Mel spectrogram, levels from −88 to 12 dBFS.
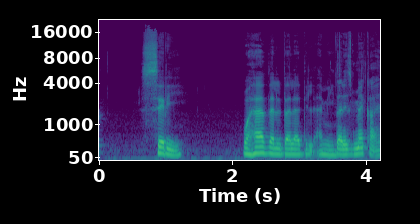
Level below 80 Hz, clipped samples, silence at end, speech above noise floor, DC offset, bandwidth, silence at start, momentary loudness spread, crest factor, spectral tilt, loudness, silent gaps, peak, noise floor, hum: -56 dBFS; under 0.1%; 0 s; 33 dB; under 0.1%; 16.5 kHz; 0.65 s; 13 LU; 16 dB; -6.5 dB/octave; -25 LUFS; none; -10 dBFS; -57 dBFS; none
